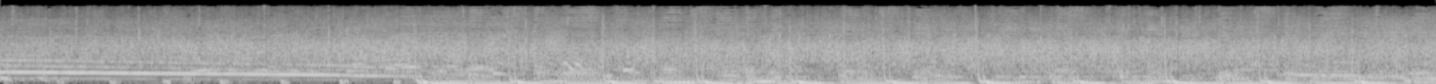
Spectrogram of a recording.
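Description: Audience applause breaks out after a short descending tone, a dense, loud stretch of clapping with rhythmic low thumps running underneath it until the end.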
